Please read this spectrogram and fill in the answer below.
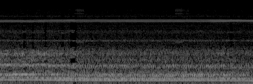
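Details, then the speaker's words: Harbor Freight 44142 mill/lathe motor on bench test, converted to 3-phase, at 120 Hz: steady high-pitched whine over motor hum, like bearing failure though both bearings are new; slight tick remains; owner suspects the internal fan. "there's 120 has that like bearing failure wine but both bearings are brand-new haven't been abused there is a fan in here so I'm wondering if that noise is from the fan"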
